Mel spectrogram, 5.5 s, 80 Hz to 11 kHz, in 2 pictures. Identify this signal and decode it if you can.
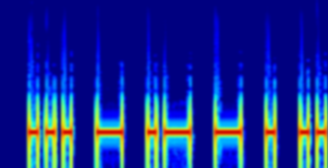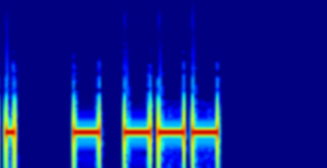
Morse code, heard as a keyed tone, about 17 wpm, 700 Hz. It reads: STATES TO
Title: Sets of 5 Words Encore 17wpm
